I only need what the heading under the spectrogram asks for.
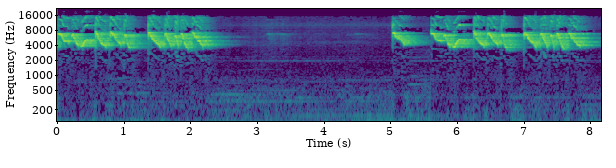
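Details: Energetic white-eye song meant to provoke a rival and prompt quiet birds to sing: two dense runs of shrill, rapidly repeated falling notes separated by a silent gap of about two and a half seconds, with a low background hum.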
